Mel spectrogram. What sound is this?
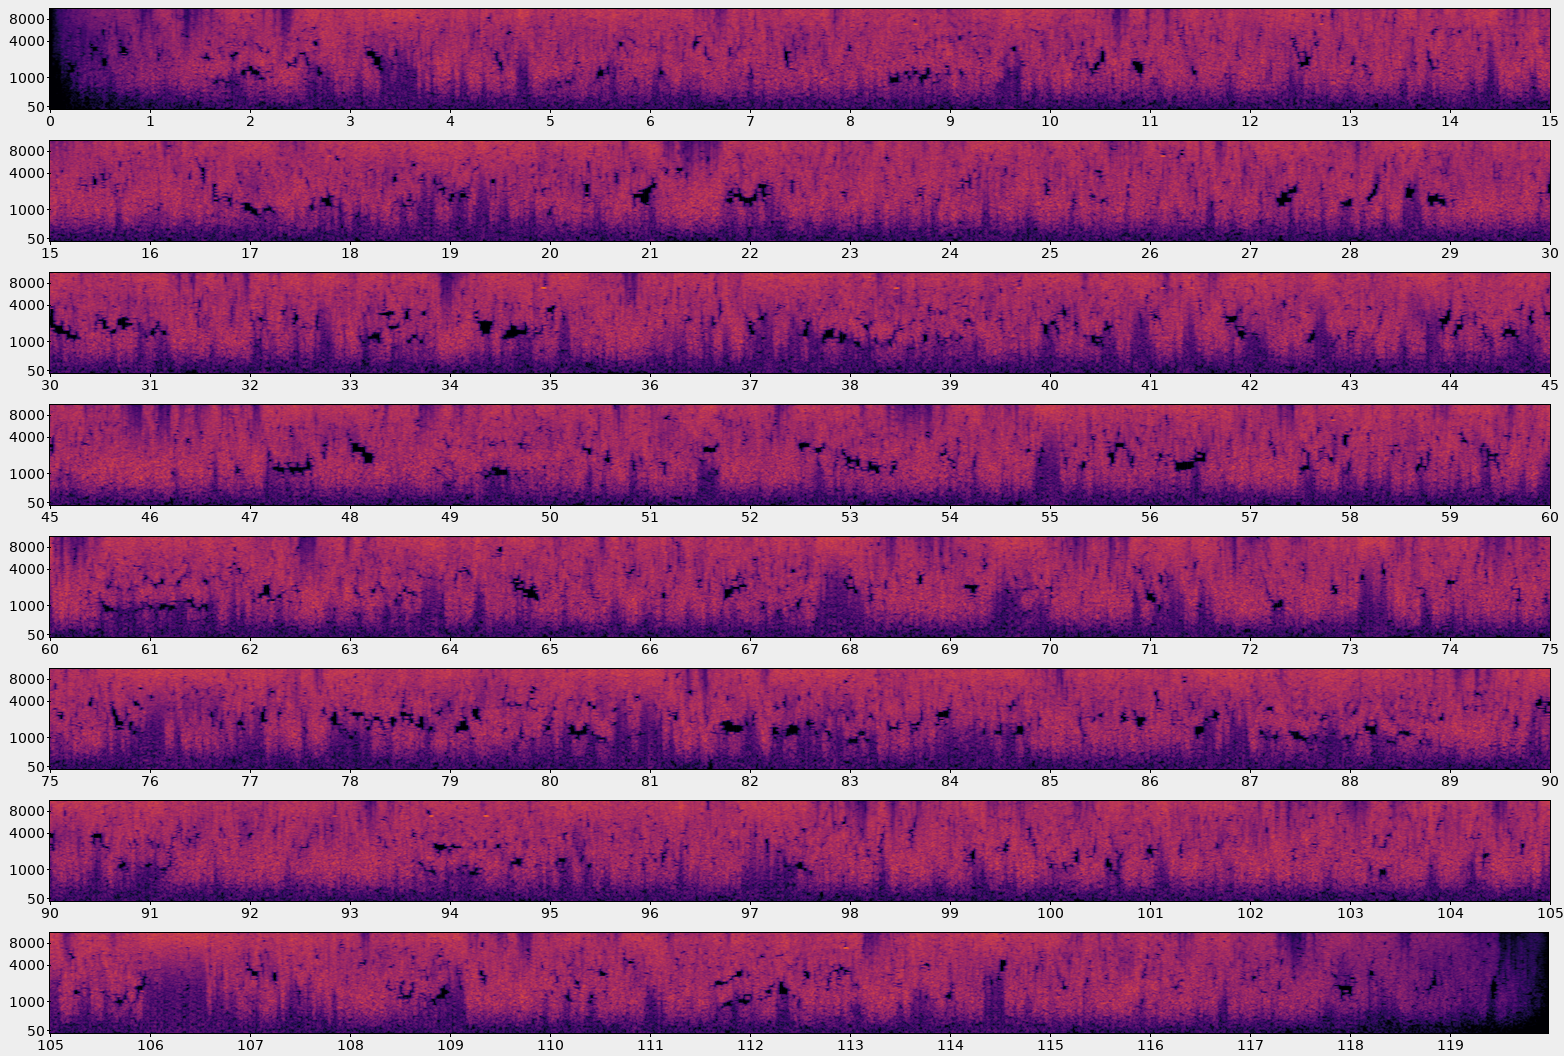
This sample is part of the “Wind” sample pack. Created using Reaktor from Native Instruments. This is a less dense one. No low frequencies.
